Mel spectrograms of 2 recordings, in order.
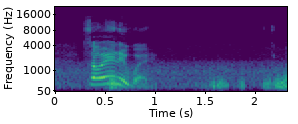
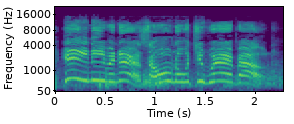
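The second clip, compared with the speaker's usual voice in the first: high, raised mock protest; imitated protesting woman; 14 semitones higher, 4 dB louder, faster than usual. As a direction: mimic an exasperated girlfriend, voice way up.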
